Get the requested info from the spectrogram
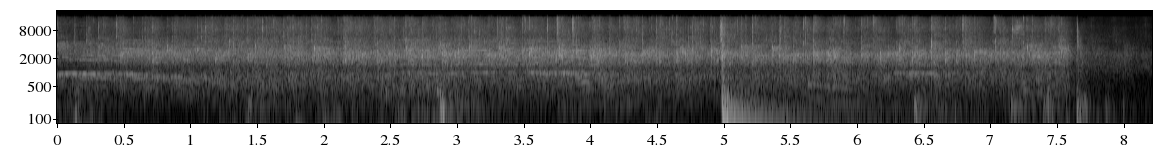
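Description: Audience applauding steadily, dying away near the end, with a couple of low thumps along the way.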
